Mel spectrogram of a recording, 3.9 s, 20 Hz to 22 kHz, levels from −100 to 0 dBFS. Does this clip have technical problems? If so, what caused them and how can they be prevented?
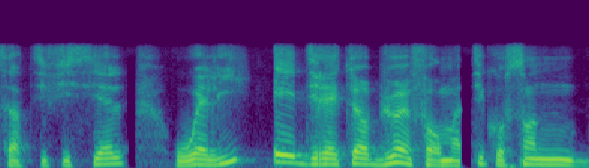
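Yes. Lost AMR speech frames cause brief drops to near silence at 0.85–0.94 s and 3.07–3.18 s, consistent with three and four corrupted 20 ms frames. The decoder repeated the last good pitch and vocal tract parameters at falling gain, so the speech fades to near silence and comes back weak or rough. Stronger radio coverage, or more channel coding and interleaving on the link, would prevent this.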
